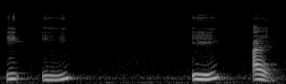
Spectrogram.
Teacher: वे स्वर जिनके उच्चारण में जिह्वा का अग्रभाग मदद करता है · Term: अग्रस्वर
